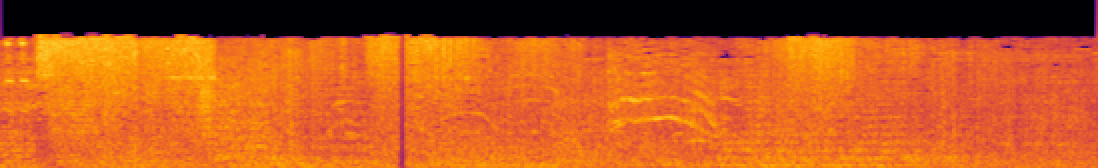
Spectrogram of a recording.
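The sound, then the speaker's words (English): Phaser fire and booming blasts in a starship battle, loud and dense throughout with one brief sharp cutoff near the middle. “Lock phasers on target. Locking phasers on target. They're locking phasers. Raise shields. Fire!”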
